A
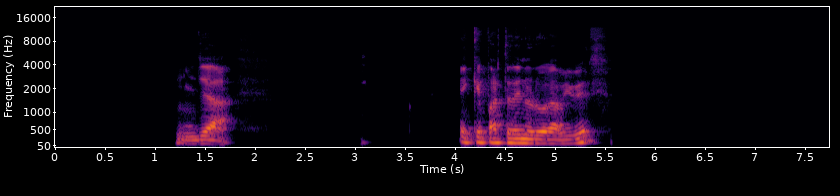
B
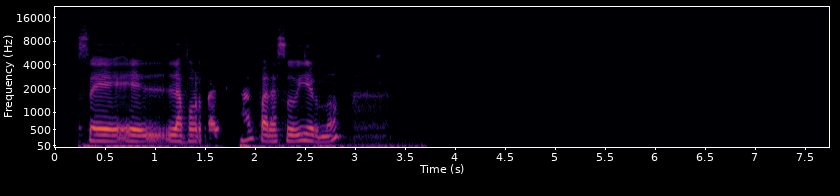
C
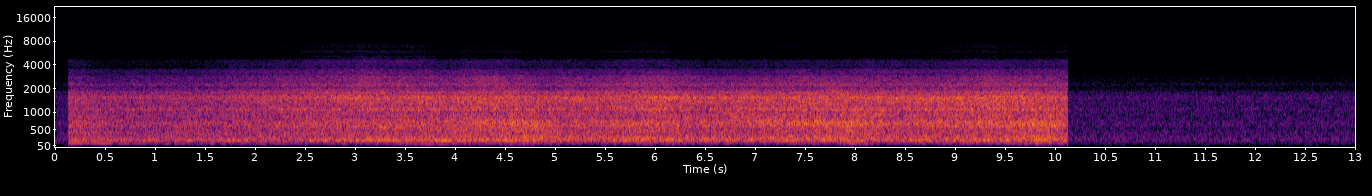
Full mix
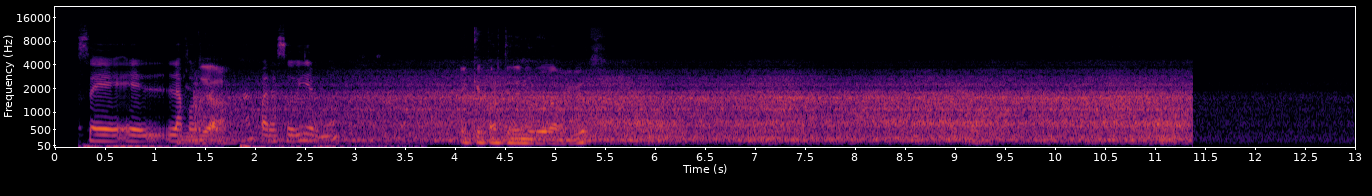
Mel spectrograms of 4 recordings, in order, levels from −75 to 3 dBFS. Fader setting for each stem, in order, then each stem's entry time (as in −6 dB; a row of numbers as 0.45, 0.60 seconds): −4.5, +0.5, −10.0 decibels; 0.00, 0.00, 1.25 seconds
